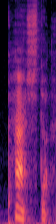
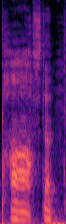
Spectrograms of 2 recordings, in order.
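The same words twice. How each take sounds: First: It is said with a plain English accent. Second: It is said with an exaggerated Italian accent. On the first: The speaker calls it right. "it's pasta" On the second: The speaker calls it wrong. "dreadful Italian accents"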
